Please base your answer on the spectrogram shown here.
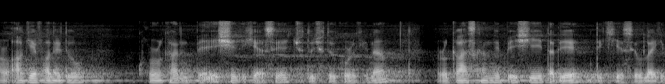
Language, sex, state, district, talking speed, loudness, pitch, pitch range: Nagamese, male, Nagaland, Dimapur, 180 wpm, -19 LUFS, 90 Hz, 85-90 Hz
